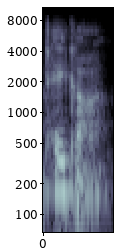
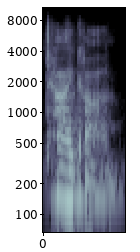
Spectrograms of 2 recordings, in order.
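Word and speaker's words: Taycan: is the porsche and it's spelled t-a-y-c-a-n but it's not taekon it's tycon porsche tycon cross turismo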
